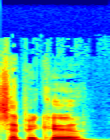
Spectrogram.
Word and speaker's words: seppuku: They do is it seppuku? How do you say it? Seppuku.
